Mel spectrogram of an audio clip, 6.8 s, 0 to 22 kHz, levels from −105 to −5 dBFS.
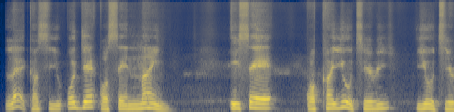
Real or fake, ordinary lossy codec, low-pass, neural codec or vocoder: fake; none; none; autoencoder, 48 kHz, 32 numbers a frame, DAC-VAE, trained on Japanese speech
